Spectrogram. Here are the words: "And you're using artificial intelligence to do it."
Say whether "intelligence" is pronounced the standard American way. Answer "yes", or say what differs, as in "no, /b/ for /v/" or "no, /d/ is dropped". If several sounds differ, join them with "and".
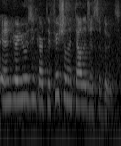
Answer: yes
